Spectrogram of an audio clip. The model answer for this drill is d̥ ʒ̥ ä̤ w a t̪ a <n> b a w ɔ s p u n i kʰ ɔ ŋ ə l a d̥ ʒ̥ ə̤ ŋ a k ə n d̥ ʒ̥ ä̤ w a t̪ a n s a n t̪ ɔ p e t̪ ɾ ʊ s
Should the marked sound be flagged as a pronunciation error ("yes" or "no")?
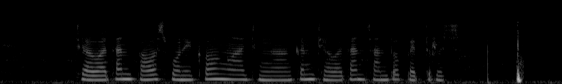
no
